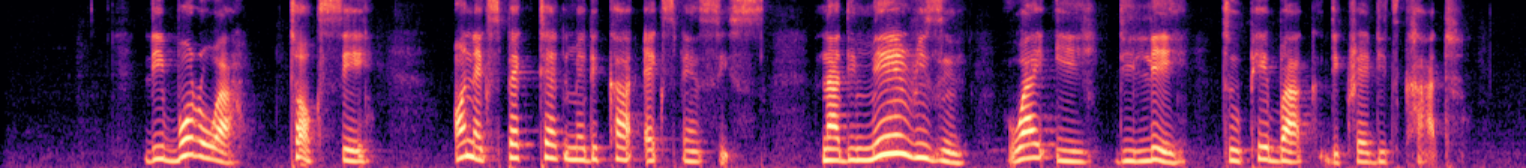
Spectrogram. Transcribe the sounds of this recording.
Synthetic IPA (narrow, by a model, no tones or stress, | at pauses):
dibɔɹoa | tʰɔ̰ksːe | ɔ̃nɛkspɛk̚tʰɛdmɛdikʰalɛkspɛ̃nsis | nadimẽnɹizɔ̃n | waɪi | dile | tʰupʰebakdikʰɹɛditkʰa̰d̥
